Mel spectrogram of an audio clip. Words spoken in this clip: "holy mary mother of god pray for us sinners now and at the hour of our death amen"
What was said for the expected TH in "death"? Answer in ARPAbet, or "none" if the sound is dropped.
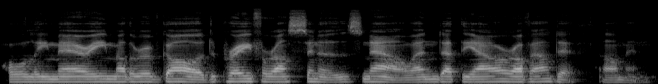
TH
